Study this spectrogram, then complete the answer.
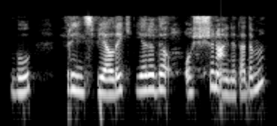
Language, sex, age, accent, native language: Uzbek, female, 19-29, Samarqand, Uzbek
